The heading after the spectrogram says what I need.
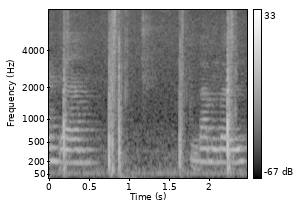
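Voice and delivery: ordinary talk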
